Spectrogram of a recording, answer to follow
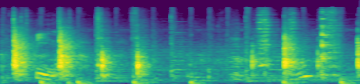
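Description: Kitchen knife chopping a chili on a cutting board, with sharp knocks about twice a second at an uneven pace.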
